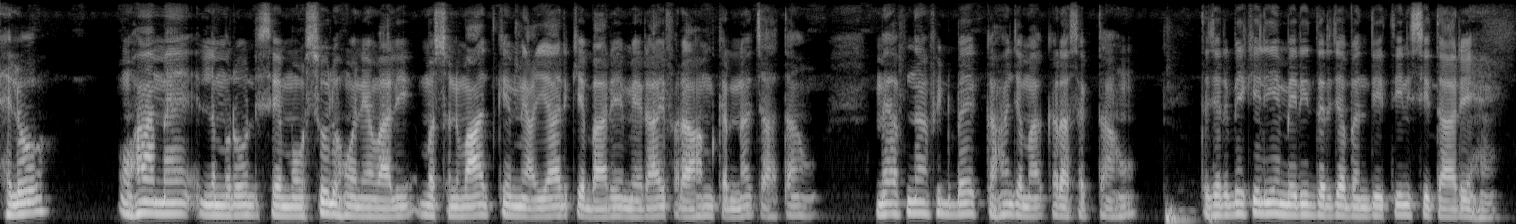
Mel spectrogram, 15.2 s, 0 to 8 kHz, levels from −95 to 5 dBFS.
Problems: constant background noise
